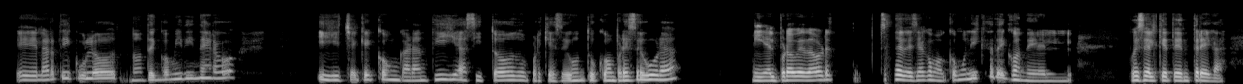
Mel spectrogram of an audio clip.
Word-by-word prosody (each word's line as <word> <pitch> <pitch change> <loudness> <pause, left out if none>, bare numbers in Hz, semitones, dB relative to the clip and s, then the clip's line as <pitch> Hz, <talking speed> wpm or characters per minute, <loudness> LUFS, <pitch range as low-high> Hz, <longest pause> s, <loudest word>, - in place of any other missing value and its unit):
el 200 +1 -2
artículo, 145 - -1
no 190 0 -8
tengo 205 +4 -2
mi 250 +1 -3
dinero", 295 +2 -3 0.8
y 205 -1 0
chequé 215 +3 -2
con 215 -1 -1
garantías 195 +3 -2
y 185 - -4
todo, 195 +1 -1
porque 170 - -4
según 90 -4 -1
tu 95 - 0
compra 185 - +2
es 185 - +2
segura, 220 +4 +3 0.7
y 180 0 +3
el 180 0 +2
proveedor 190 +2 +5 0.6
te 225 - +5
decía 195 0 0
como: 185 -4 -2
"Comunícate 240 +7 -1
con 210 -4 0
el, 160 -1 -5 0.5
pues, 195 +2 +5
el 185 -2 +5
que 185 0 +3
te 180 - +3
entrega". 175 -4 +2
190 Hz, 155 wpm, -23 LUFS, 180-215 Hz, 0.8 s, proveedor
